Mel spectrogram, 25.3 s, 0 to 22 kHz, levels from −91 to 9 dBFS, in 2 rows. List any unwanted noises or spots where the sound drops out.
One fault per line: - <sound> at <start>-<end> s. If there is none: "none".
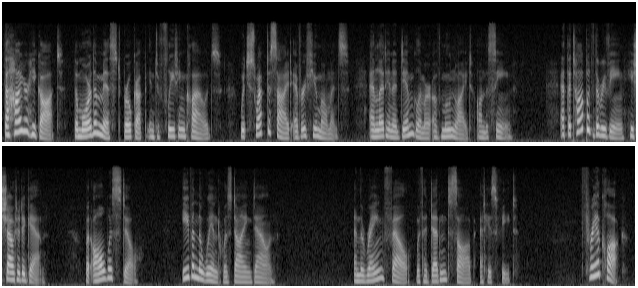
none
